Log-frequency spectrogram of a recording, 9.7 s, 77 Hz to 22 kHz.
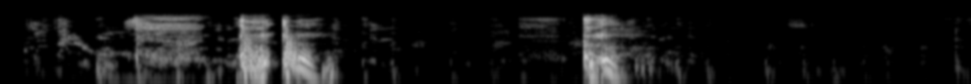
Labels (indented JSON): {
  "expert_labels": [
    {
      "quality": "ok",
      "cough_type": "dry",
      "dyspnea": false,
      "wheezing": false,
      "stridor": false,
      "choking": false,
      "congestion": false,
      "nothing": true,
      "diagnosis": "COVID-19",
      "severity": "mild"
    }
  ],
  "gender": "male",
  "respiratory_condition": true,
  "fever_muscle_pain": true,
  "status": "COVID-19"
}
